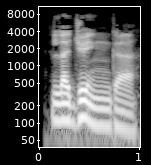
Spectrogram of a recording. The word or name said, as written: Genga, la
